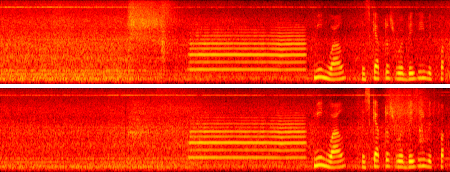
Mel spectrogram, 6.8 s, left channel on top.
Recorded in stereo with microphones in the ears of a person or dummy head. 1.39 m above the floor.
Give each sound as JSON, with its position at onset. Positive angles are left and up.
{"t": 2.8, "sound": "a trumpet", "side_deg": -10}
{"t": 4.7, "sound": "a woman speaking", "side_deg": -30}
